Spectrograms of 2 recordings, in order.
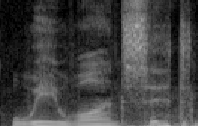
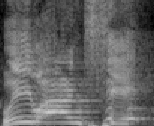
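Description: First: It is said softly in a plain voice. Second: It is said in a raspy Gollum voice.

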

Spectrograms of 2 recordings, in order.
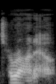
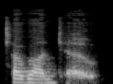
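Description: First: The second T sound is dropped. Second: The second T sound is pronounced. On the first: "You don't pronounce the second T most of the time. Most Canadians would say Toronto" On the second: "as opposed to Toronto"

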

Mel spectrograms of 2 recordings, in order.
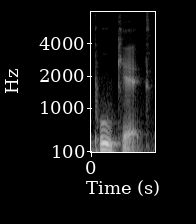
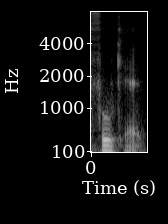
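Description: First: The name begins with a p sound. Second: The name begins with an f sound. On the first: The speaker calls it right. "it's ... Phuket ... H is silent" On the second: The speaker calls it wrong. "not Phuket"

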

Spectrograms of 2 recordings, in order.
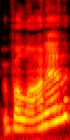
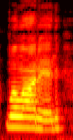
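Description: First: The name begins with a V sound. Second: The name begins with a W sound. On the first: The speaker calls it wrong. "I thought the W was pronounced like a V" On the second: The speaker calls it right. "it's supposed to be Willanen"

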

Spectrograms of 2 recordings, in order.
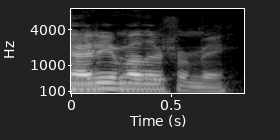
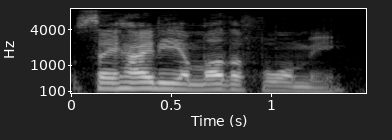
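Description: First: It is spoken in a Philadelphia accent. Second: It is spoken in a Boston accent. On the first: "say it in Philly" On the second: "Boston is like, you know"

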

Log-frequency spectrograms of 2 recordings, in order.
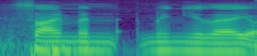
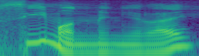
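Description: First: The name is said with English-style pronunciation. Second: The name is said with continental European pronunciation.

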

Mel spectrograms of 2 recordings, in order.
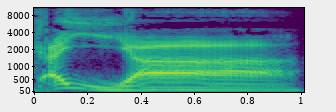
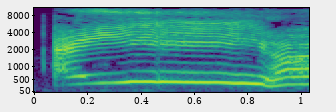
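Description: First: It is said louder. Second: It is said very loudly.

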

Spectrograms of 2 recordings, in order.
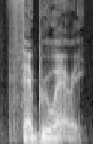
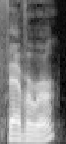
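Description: First: It is said with a 'br' cluster. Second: It is said as 'Feverer' without 'br'. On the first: The speaker calls it wrong. "Sounds like a disease" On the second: The speaker calls it right. "we had Feverer, Middle English, everything's fine"

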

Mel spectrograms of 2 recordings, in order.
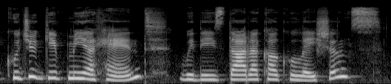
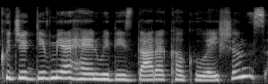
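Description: First: The sentence is spoken slowly. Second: The sentence is spoken at normal speed.

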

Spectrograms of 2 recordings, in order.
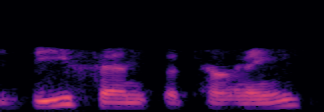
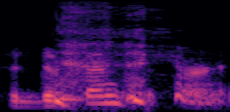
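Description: First: The stress in defense is on the first syllable. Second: The stress in defense is on the second syllable. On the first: The speaker calls it wrong. "You never hear someone say" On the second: The speaker calls it right. "It's a defense attorney"

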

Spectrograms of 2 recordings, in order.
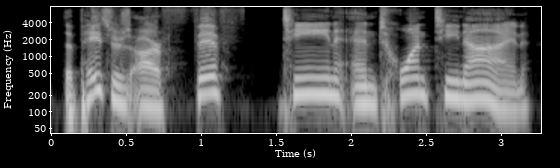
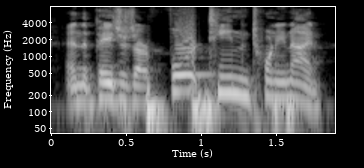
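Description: First: It is said slowly. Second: It is said at normal speed.

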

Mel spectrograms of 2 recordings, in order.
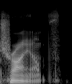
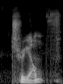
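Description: First: The name is pronounced like the English word. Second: The name is pronounced like the French word. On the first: The speaker calls it wrong. "I say that wrong all the time" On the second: The speaker calls it right. "Triumph, that is"

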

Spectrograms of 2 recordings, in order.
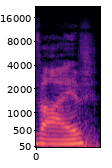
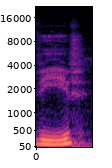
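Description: First: The word is said with an English pronunciation. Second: The word is said with a French pronunciation.

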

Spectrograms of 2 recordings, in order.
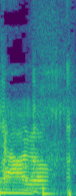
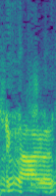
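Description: First: Chicago is said with a broad Midwest A. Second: Chicago is said with a neutral A.

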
